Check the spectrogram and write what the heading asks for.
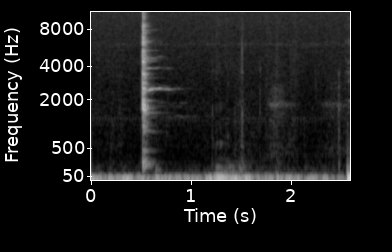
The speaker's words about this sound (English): And that is our traditional drink clink for and for other purposes.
